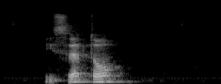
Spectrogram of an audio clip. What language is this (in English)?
Serbian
